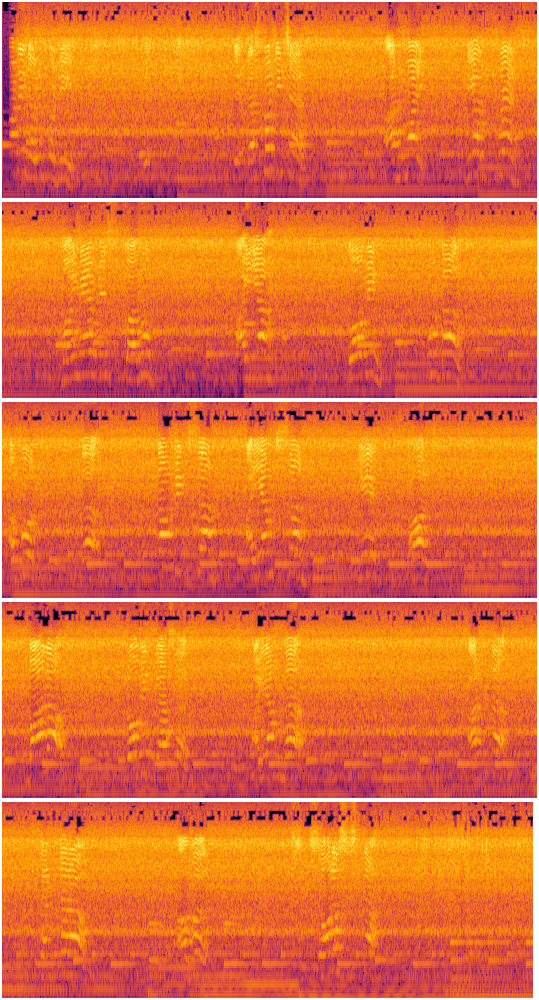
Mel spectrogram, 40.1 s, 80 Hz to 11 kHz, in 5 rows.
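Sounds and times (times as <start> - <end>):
child speaking: 0.0 - 1.2, 2.1 - 2.4, 3.4 - 4.7, 5.7 - 8.0, 8.8 - 10.4, 11.5 - 12.2, 13.2 - 13.8, 14.4 - 15.2, 16.1 - 17.7, 18.4 - 22.6, 24.3 - 25.2, 25.8 - 27.0, 27.8 - 28.8, 31.0 - 31.8, 32.5 - 33.6, 34.7 - 35.3, 36.4 - 38.0, 38.9 - 39.4
steady hiss: 0.0 - 40.0
background music with bass line: 33.4 - 40.0.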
